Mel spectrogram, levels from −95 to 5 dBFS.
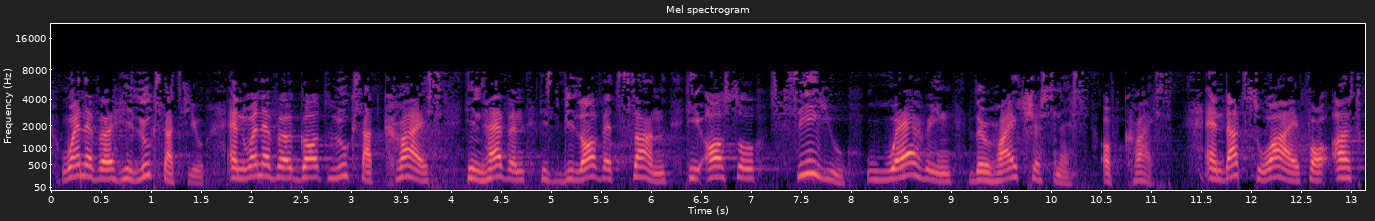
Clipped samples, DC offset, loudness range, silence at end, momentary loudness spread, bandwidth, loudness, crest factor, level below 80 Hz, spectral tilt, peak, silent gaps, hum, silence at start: under 0.1%; under 0.1%; 2 LU; 0.05 s; 16 LU; 8 kHz; -27 LUFS; 18 dB; -74 dBFS; -2.5 dB/octave; -10 dBFS; none; none; 0.1 s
